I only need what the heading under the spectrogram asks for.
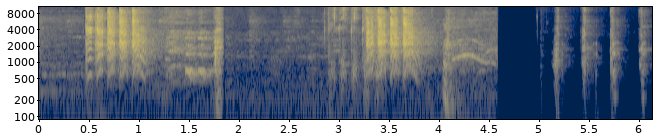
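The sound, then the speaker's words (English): Caged tropical birds squawk and call in two loud, harsh bursts with rapid pulsing notes, followed by a few short, sharp chirps after a brief silence. “You know, I mean, here's what some tropical birds possibly sharing a likeness to me think about being caged.”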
